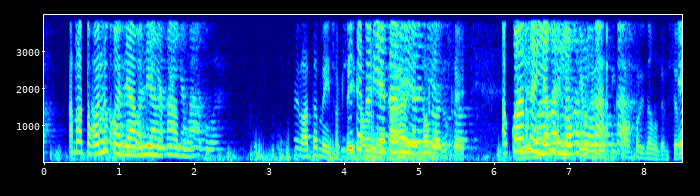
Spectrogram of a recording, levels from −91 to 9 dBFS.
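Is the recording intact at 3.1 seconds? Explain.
No. At 3.1 s, as throughout the clip, there is echo with no canceller: the far end's loudspeaker feeds back into its microphone, returning the speech about a third of a second later at about 7 dB down. Unlike room reverb, it is a distinct, delayed, thinner repeat.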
